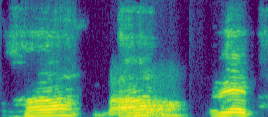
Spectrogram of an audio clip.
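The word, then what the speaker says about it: הארץ: Entonces, Haaret. Haaret. Exacto. Haaret. Haaret. Recuérdense que esta es una sade y cuando va al final se pronuncia con TS.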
